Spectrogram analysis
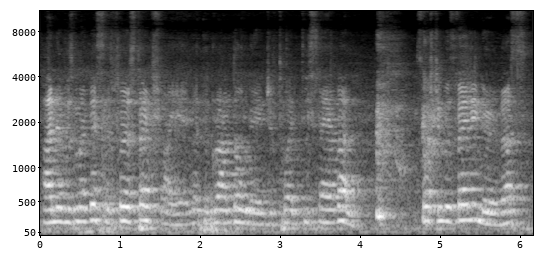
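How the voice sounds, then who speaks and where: Welsh guy doing sweary self-mocking standup, high voice, muffled and far off in a pub. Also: steady tone, normal speed, a little mellow, a little hiss or hum. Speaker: stand-up comedian. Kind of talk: stand-up comedy set. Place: pub comedy night. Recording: echoey pub room, distant muffled mic.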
